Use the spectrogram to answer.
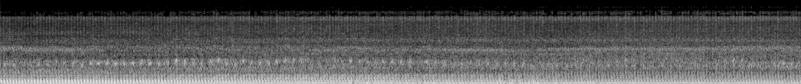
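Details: Triumph Daytona 675 rebuilt from an insurance write-off crash, run up after fuel added and a hanging part cable-tied back: steady, even low idle rumble, no knocks or misses; healthy, settled idle.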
